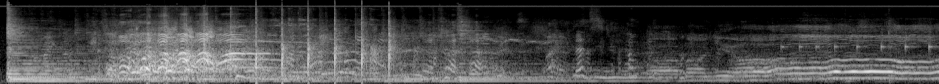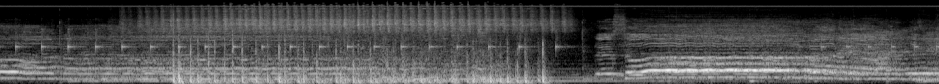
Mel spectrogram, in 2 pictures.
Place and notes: El proyecto liguistico quetzalteco
Language school graduation. Singing Bella Chao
